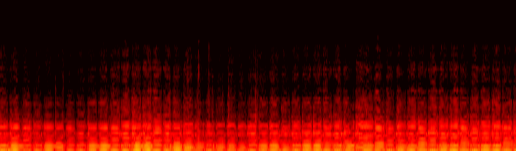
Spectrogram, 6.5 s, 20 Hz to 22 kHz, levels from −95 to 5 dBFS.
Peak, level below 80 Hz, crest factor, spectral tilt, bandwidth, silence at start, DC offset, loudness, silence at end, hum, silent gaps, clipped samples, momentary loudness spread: -26 dBFS; -62 dBFS; 16 dB; -5 dB/octave; 13.5 kHz; 0 s; under 0.1%; -41 LUFS; 0 s; none; none; under 0.1%; 7 LU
